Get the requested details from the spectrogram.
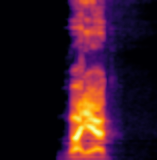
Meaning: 1. Varangian, Viking 2. an outsider or foreigner brought in to lead or help an organization or company, e.g. local bodies of state administration or a sports team
- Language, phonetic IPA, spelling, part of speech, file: Russian, [vɐˈrʲak], варяг, noun, Ru-варяг.ogg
